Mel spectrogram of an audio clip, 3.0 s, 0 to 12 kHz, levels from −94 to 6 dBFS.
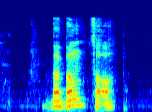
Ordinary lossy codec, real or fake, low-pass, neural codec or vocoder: AAC, 32 kbps; fake; 7.2 kHz; codec, 16 kHz, 4.8 kbps, FACodec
